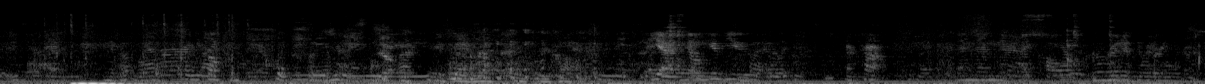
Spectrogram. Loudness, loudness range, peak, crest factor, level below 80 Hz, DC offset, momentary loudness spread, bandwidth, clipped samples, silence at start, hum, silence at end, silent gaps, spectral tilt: -43 LUFS; 5 LU; -10 dBFS; 20 dB; -46 dBFS; under 0.1%; 9 LU; 11.5 kHz; under 0.1%; 0 s; none; 0 s; none; -5 dB/octave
